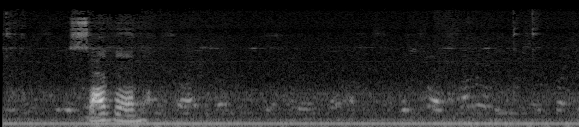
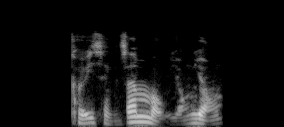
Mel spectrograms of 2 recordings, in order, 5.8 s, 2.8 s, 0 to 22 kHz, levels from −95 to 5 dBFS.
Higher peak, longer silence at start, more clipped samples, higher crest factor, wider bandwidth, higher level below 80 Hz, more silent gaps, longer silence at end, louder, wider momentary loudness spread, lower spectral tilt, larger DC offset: second, -12 dBFS vs -8 dBFS; second, 0.05 s vs 0.7 s; neither; about the same, 24 dB vs 20 dB; first, 16 kHz vs 7.6 kHz; first, -56 dBFS vs -64 dBFS; neither; second, 0 s vs 0.65 s; second, -37 LUFS vs -25 LUFS; first, 19 LU vs 11 LU; about the same, -6 dB/octave vs -6 dB/octave; neither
